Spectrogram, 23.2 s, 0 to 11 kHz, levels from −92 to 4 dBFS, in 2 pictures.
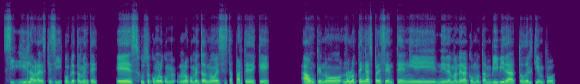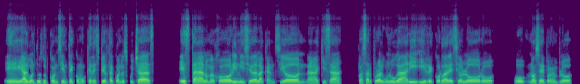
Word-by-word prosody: Sí, 150 Hz, -, -6 dB
la 160 Hz, -5 st, +1 dB
verdad 125 Hz, -1 st, +1 dB
es 145 Hz, -, -6 dB
que -, -, -9 dB
sí, 145 Hz, +2 st, -10 dB
completamente. 175 Hz, +4 st, -3 dB, 0.4 s
Es 165 Hz, +2 st, +4 dB
justo 195 Hz, +1 st, -4 dB
como 170 Hz, -4 st, 0 dB
lo 145 Hz, -, +2 dB
come 135 Hz, 0 st, -6 dB
lo 140 Hz, 0 st, -1 dB
comentas, 145 Hz, +2 st, 0 dB
¿no? 155 Hz, +4 st, +1 dB
Es 170 Hz, 0 st, -3 dB
esta 180 Hz, +2 st, -7 dB
parte 180 Hz, 0 st, -2 dB
de 175 Hz, -4 st, 0 dB
que 130 Hz, -5 st, -3 dB, 0.6 s
aunque 160 Hz, +1 st, +4 dB
no 160 Hz, +3 st, +1 dB
no 175 Hz, -1 st, 0 dB
lo 210 Hz, +4 st, +4 dB
tengas 205 Hz, 0 st, +2 dB
presente 150 Hz, +5 st, -1 dB
ni 135 Hz, -4 st, -2 dB
ni 130 Hz, +3 st, -4 dB
de 130 Hz, 0 st, -1 dB
manera 135 Hz, +4 st, 0 dB
como 145 Hz, -6 st, -6 dB
tan 125 Hz, +1 st, -6 dB
vívida 150 Hz, +1 st, +2 dB
todo 135 Hz, +3 st, -3 dB
el 155 Hz, 0 st, -4 dB
tiempo, 155 Hz, +2 st, -4 dB, 0.6 s
eh, 135 Hz, -1 st, +2 dB
algo 145 Hz, +5 st, +6 dB
en 185 Hz, -, -6 dB
tu 200 Hz, -, +4 dB
subconsciente 140 Hz, +2 st, -2 dB
como 155 Hz, -7 st, -4 dB
que 130 Hz, -, -2 dB
despierta 155 Hz, +7 st, 0 dB
cuando 145 Hz, -5 st, -1 dB
escuchas 145 Hz, +1 st, +3 dB, 0.5 s
esta, 160 Hz, +2 st, +4 dB
a -, -, +4 dB
lo 140 Hz, -, 0 dB
mejor, 140 Hz, +4 st, +2 dB
inicio 155 Hz, 0 st, 0 dB
de 150 Hz, -, +5 dB
la 125 Hz, -, +3 dB
canción, 145 Hz, +4 st, 0 dB
ah, 125 Hz, 0 st, -1 dB
quizá 140 Hz, +2 st, -2 dB, 0.3 s
pasar 145 Hz, +1 st, -2 dB
por 170 Hz, 0 st, +1 dB
algún 150 Hz, 0 st, +1 dB
lugar 155 Hz, -1 st, +2 dB
y 155 Hz, -2 st, +2 dB
y 135 Hz, -1 st, -2 dB
recordar 135 Hz, 0 st, 0 dB
ese 150 Hz, +2 st, 0 dB
olor 140 Hz, -1 st, +1 dB
o 125 Hz, -2 st, -1 dB, 0.4 s
o, 140 Hz, 0 st, +1 dB
no 155 Hz, +2 st, -1 dB
sé, 155 Hz, -3 st, +1 dB
por 140 Hz, +1 st, -3 dB
ejemplo, 135 Hz, -3 st, -2 dB
145 Hz, 185 wpm, -23 LUFS, 135-160 Hz, 0.6 s, algo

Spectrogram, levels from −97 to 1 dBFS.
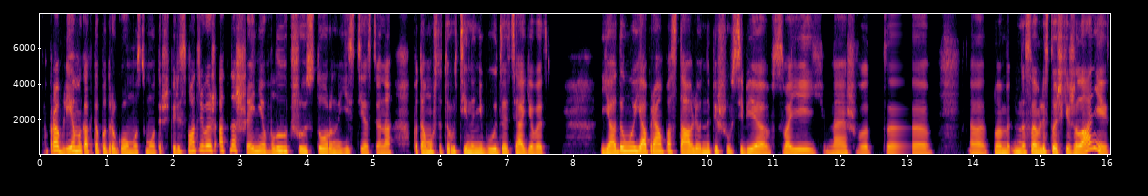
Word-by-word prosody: проблемы 220 Hz, -1 st, +4 dB
как-то 195 Hz, -1 st, 0 dB
по-другому 175 Hz, -2 st, -2 dB
смотришь. 170 Hz, 0 st, -7 dB
Пересматриваешь 235 Hz, +6 st, -1 dB
отношения 220 Hz, -6 st, -1 dB
в 180 Hz, +1 st, -8 dB
лучшую 210 Hz, -1 st, +2 dB
сторону, 185 Hz, -2 st, 0 dB
естественно, 165 Hz, -2 st, -5 dB, 0.3 s
потому 180 Hz, +1 st, +1 dB
что 170 Hz, -, -11 dB
это 185 Hz, +2 st, -2 dB
рутина 190 Hz, -2 st, +1 dB
не 170 Hz, 0 st, +2 dB
будет 170 Hz, 0 st, 0 dB
затягивать. 155 Hz, -3 st, 0 dB, 0.8 s
Я 175 Hz, +1 st, +3 dB
думаю, 225 Hz, +2 st, +5 dB
я 200 Hz, -1 st, +6 dB
прямо 200 Hz, 0 st, +2 dB
поставлю 190 Hz, -2 st, +1 dB
напишу 185 Hz, +2 st, -1 dB
себе 170 Hz, -3 st, +1 dB
в -, -, -18 dB
своей, 160 Hz, -2 st, -1 dB
знаешь, 165 Hz, 0 st, -6 dB
вот, 155 Hz, 0 st, -5 dB, 0.2 s
э, 155 Hz, -1 st, -5 dB
э, 150 Hz, -1 st, -3 dB, 0.6 s
э, 145 Hz, -2 st, -3 dB
мом 170 Hz, 0 st, +2 dB
на 180 Hz, -2 st, +1 dB
своём 180 Hz, 0 st, +3 dB
листочке 190 Hz, -2 st, +2 dB
желаний 175 Hz, -, +2 dB
180 Hz, 135 wpm, -21 LUFS, 165-195 Hz, 0.8 s, я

